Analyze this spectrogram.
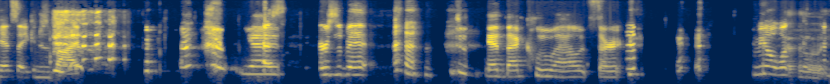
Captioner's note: laughter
